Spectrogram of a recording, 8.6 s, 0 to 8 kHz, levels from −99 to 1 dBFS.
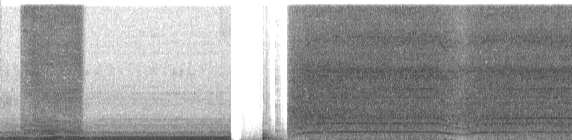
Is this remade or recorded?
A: recorded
